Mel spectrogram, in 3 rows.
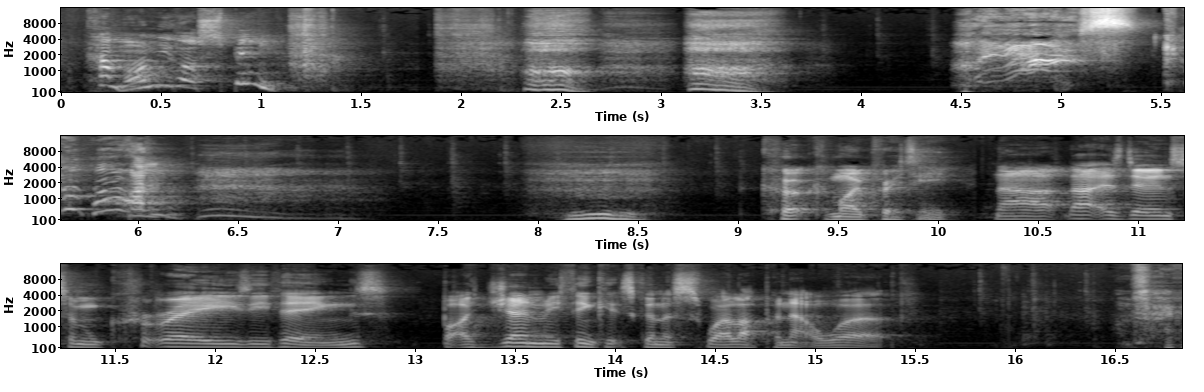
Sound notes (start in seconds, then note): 1.9 gasps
